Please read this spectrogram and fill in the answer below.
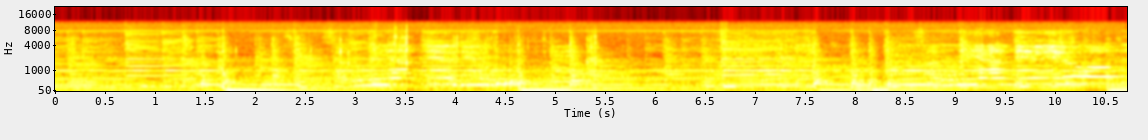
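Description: Acoustic guitar played live, with notes ringing over a deep bass note that sounds for about a second roughly every three seconds.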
